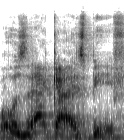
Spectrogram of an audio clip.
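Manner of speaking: cartoon dog character voice. Keeps doing a voice he likes so much, Poochie voice. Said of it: "that Poochie voice".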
